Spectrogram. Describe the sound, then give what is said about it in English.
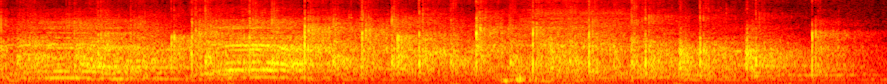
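An audience listening to a sermon claps in a dense, irregular patter mixed with murmuring and raised voices from the crowd, holding steady at moderate loudness before tapering off at the end. “See, the bummer is in this room, I mean, I know some of you are happy and clapping, but if only we knew the seriousness of sin.”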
